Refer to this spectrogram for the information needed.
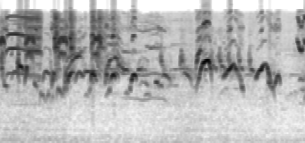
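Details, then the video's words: {'caption': 'Short burst of orange-headed thrush song, North Bali, contest simulation style: rapid looping whistled phrases, each note bending up and down, delivered in a quick clear series with little background noise.'} "KICAUAN ANIS MERAH SEPERTI SIMULASI LOMBA"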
